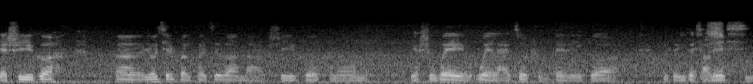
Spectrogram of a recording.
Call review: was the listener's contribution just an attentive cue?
No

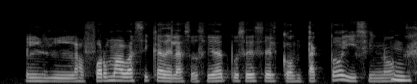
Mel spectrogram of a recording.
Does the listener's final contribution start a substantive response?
No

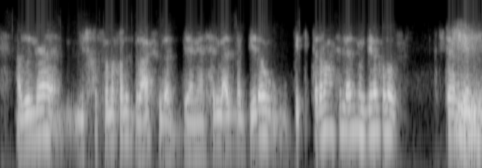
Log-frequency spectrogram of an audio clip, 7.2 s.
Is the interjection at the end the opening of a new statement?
Yes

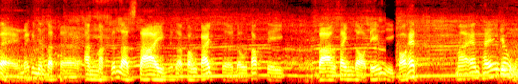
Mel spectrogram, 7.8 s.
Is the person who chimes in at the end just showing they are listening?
No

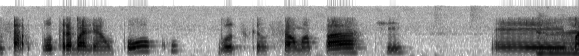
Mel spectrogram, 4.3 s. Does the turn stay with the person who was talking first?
Yes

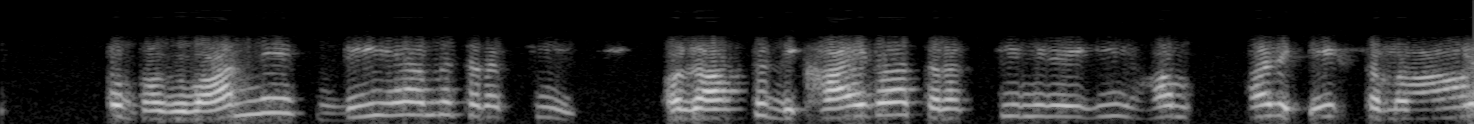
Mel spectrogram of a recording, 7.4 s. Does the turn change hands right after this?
Yes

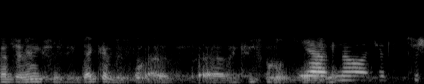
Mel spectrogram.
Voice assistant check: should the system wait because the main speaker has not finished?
No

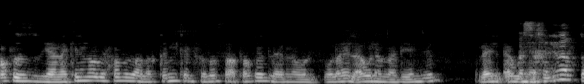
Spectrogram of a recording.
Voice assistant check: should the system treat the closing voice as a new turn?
Yes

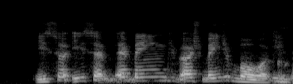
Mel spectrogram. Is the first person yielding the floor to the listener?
Yes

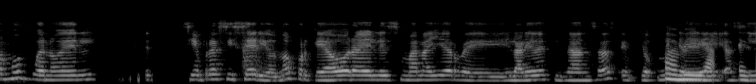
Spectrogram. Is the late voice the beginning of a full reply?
Yes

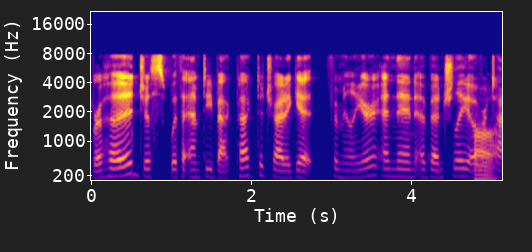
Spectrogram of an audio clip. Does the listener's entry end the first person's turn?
No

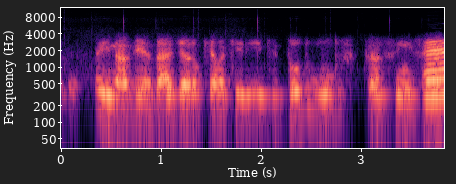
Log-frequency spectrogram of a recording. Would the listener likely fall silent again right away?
No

